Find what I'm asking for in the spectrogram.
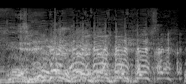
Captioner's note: laughter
